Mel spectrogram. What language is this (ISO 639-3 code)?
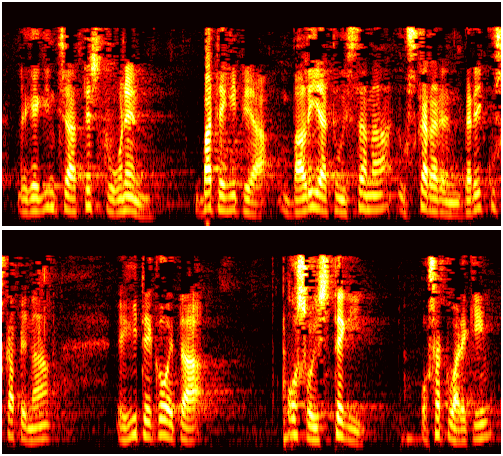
eus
